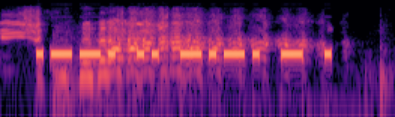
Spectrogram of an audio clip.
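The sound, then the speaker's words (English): A rapid, uneven string of about a dozen short, loud electronic beeps tangled with warbling synthetic chirps, as a dying headset's low-battery alert stutters. “Dude, I killed my fucking headset last night.”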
